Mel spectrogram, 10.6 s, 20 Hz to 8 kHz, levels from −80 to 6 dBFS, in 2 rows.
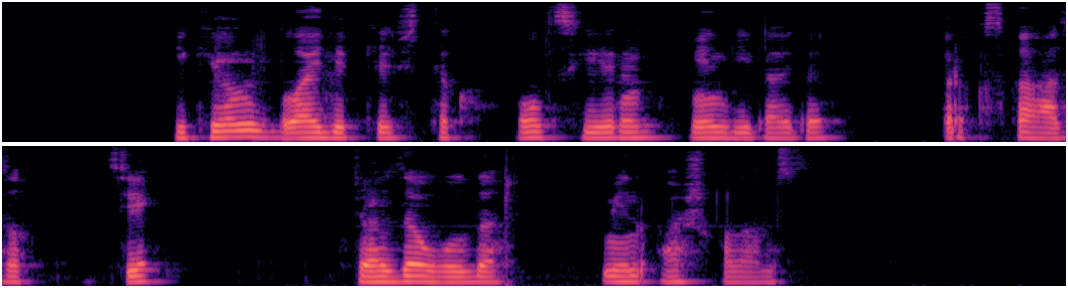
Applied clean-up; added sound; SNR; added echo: neural mask model DeepFilterNet 3.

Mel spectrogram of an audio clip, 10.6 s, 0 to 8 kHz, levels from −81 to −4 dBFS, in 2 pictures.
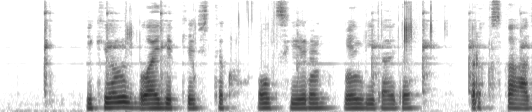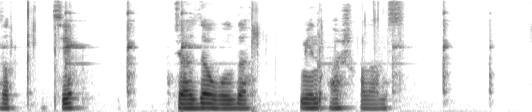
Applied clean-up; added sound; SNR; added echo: neural mask model RNNoise.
